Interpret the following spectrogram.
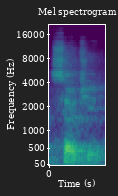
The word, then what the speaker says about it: Sochi: Sochi.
